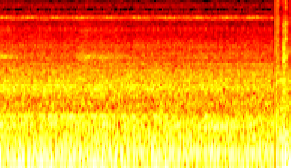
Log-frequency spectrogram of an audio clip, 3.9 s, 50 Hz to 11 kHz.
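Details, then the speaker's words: Stalling $600 Chevrolet Cavalier convertible starts right up and holds a low, steady, even idle. This is after throttle body and mass airflow cleaning and an air filter change; normal idle. "it's gonna send the car haywire she actually started right up pretty nicely"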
